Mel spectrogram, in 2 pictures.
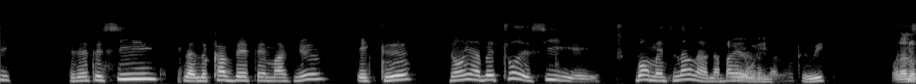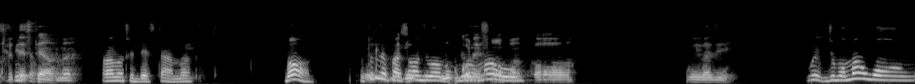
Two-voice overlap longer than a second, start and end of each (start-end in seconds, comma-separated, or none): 12.8-14.4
